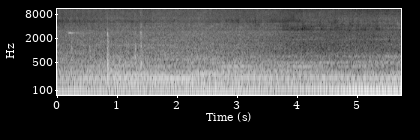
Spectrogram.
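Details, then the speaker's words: 5.0 V8 first startup after a new timing kit, alternator off, no water pump or fans fitted, valves unchecked: steady, deep rumble at an even fast idle with no knocks or misses, a little blue smoke; running smoothly. "little little blue smoke I think that's from when it was running rough yeah but hell yeah quiet quiet Qui Qui see it's running just on the uh straight motor all good for here"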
